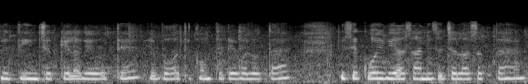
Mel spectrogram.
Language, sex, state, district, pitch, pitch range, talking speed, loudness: Hindi, female, Bihar, Samastipur, 260 Hz, 255-275 Hz, 225 wpm, -14 LUFS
